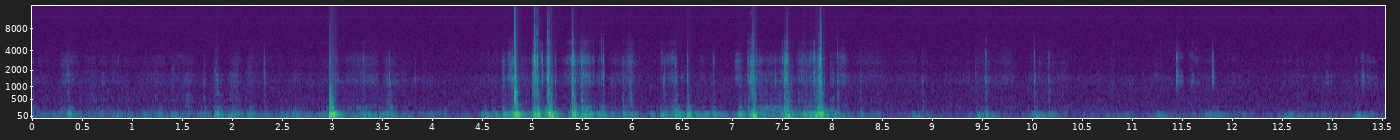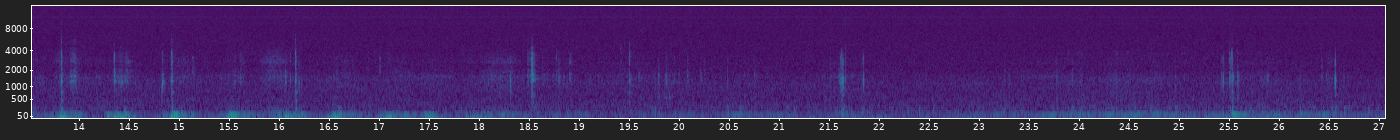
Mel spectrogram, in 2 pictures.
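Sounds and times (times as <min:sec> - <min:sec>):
atv engine rumble: 0:00.0 - 0:27.0
atv knocking and rattling: 0:04.7 - 0:08.3.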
